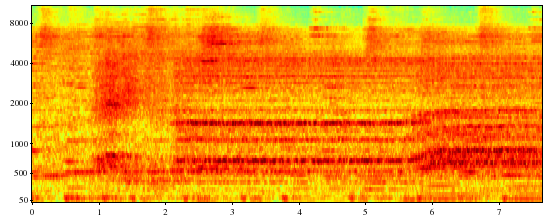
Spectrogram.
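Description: A large choir singing together, holding long, sustained notes. The singing swells a little louder about two seconds in and again near six seconds.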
